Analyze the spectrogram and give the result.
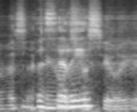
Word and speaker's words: Vasily: Vasily.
